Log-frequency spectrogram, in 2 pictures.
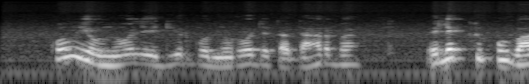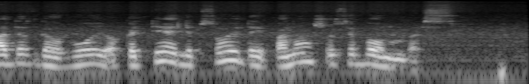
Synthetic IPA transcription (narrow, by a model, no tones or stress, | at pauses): koːlˠjɛʊnʲuɔlʲɛɪd̪ʲiːɾboːnʊɾoːd̪ʲiːt̪ɐd̪ɑɾbɐ | ɛlʲɛkt̪ʲɾʲɪkuːʋɑːd̪ɐsɡɐlˠʋoːjo̰ːkɐt̪t̪ːʲeːlʲɪpsoːjd̪ɐɪpɐnoːʃʊsʲɪbɔmbɐs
